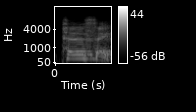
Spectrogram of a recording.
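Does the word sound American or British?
British. It is said British style, smooth without the R. "like perfect"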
